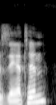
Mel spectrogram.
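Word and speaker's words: Szanton: Zanton.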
